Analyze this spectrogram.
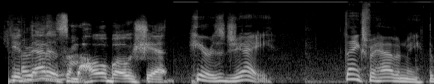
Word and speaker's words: Gey: a matter of fact it's jay you know like jay jay jay well i apologize then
